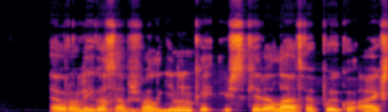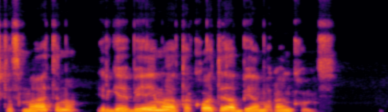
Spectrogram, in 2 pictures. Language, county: Lithuanian, Klaipėda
